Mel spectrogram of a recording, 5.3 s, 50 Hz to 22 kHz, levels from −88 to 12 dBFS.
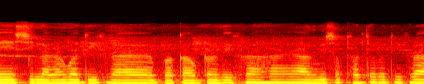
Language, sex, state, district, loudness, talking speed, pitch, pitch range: Hindi, male, Punjab, Pathankot, -13 LUFS, 80 wpm, 130 Hz, 125-130 Hz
